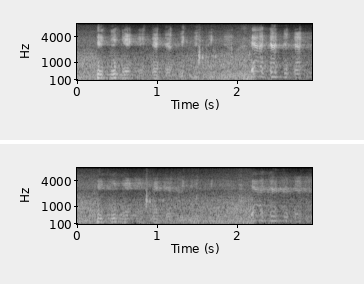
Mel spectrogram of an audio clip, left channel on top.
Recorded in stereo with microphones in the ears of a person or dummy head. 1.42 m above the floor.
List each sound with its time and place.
0.2 s laughter: 60° left (ahead or behind), 1.5 m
